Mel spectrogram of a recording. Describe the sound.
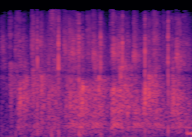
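An audience applauds to welcome two speakers to a discussion: dense, steady clapping at an even level throughout.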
